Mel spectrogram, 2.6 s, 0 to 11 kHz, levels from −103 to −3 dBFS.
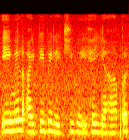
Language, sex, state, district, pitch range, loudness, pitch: Hindi, female, Punjab, Pathankot, 185-220 Hz, -17 LUFS, 200 Hz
